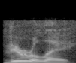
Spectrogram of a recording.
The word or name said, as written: virelay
